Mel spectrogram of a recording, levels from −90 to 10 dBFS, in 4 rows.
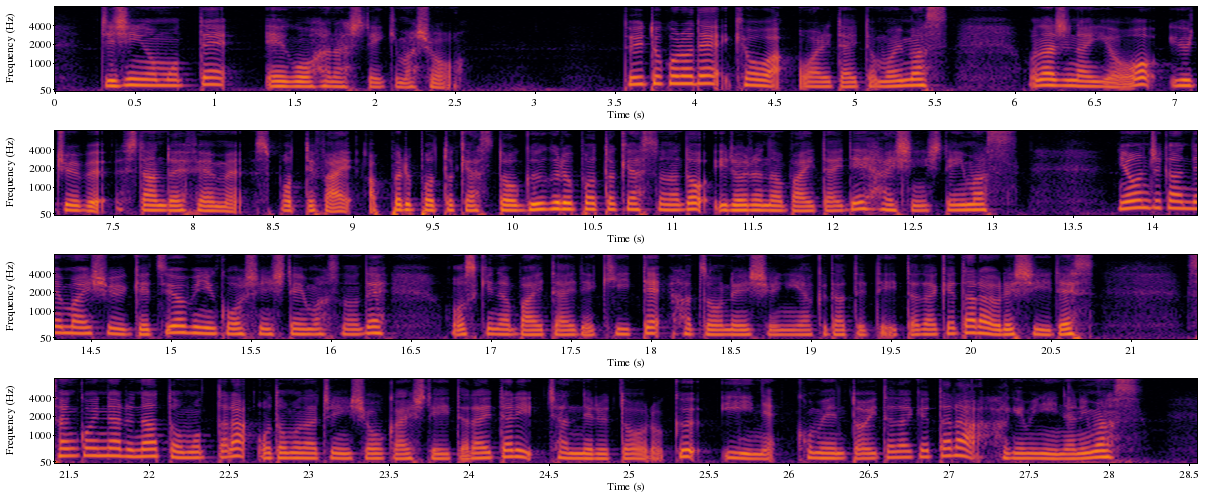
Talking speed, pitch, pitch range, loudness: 435 characters per minute, 185 Hz, 170-210 Hz, -24 LUFS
